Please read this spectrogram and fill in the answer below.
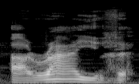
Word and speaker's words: arrive: significa llegar o arribar la r se pronuncia muy suavemente y lleva otro sonido a antes de la i arrive arrive y usaremos el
